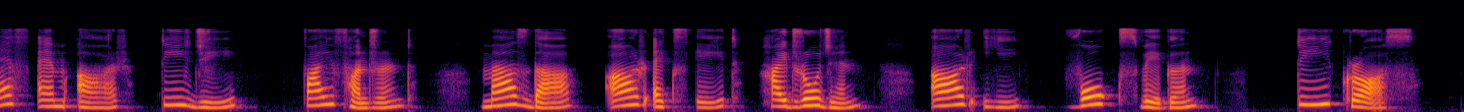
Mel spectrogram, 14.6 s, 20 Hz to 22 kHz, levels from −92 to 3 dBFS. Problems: none marked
